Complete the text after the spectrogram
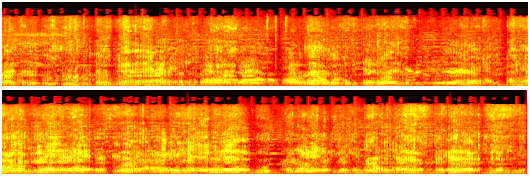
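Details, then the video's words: Male African lion fighting to defend its territory; deep, rough growls and roars run almost without pause, with harsh snarling bursts throughout. "Male Lion, Fierce Battle To Protect The Territory"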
